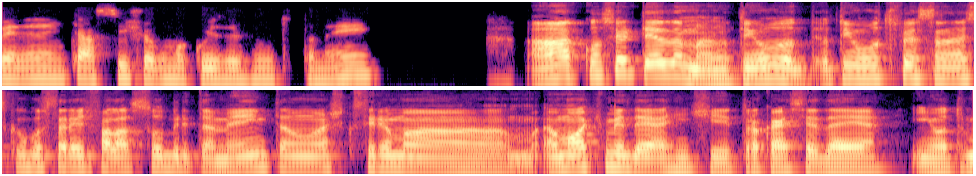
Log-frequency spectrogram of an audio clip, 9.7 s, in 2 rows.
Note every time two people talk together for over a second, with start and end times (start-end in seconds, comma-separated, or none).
none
